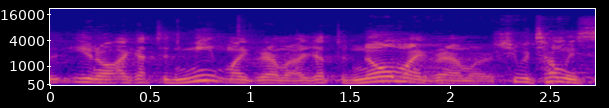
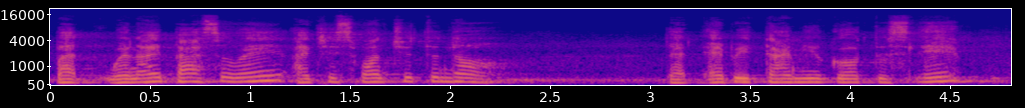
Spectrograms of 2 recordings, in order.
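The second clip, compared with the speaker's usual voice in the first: put-on accented grandmother, firm then measured; Lola Tinay. Grandmother prepares grandson for her passing, insistent put-on voice. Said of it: "She's like".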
